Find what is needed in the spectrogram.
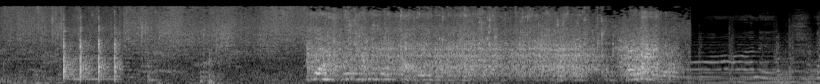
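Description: Chopped sausage sizzling in a frying pan with onions, with a few sharp clicks as the pieces are scraped off a plastic cutting board with a knife. About three seconds in, a brighter hiss as dry penne pasta is poured into a pot of boiling water. Background music starts near the end.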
